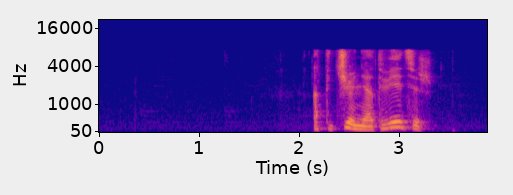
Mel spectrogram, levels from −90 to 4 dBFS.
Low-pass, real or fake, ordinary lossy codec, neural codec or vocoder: 7.2 kHz; real; none; none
